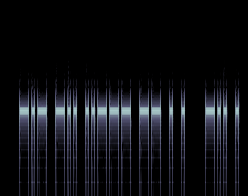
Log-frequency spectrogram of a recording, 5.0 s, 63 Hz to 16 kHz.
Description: Morse code, heard as a keyed tone, about 21 wpm, 700 Hz. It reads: KD2MEE DE
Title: USA Callsign DE Callsign - 6 Characters - 20wpm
